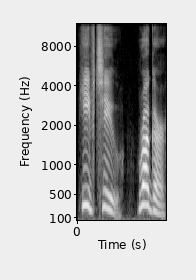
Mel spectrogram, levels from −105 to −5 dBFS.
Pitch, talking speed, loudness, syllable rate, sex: 240 Hz, 135 wpm, -18 LUFS, 4.9 syllables/s, female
